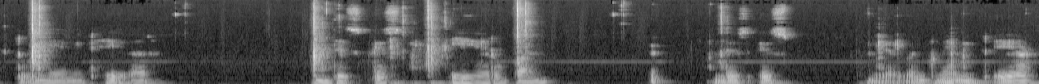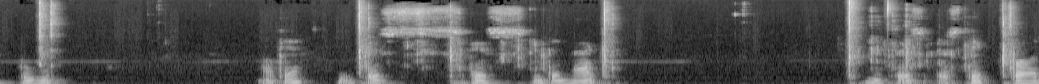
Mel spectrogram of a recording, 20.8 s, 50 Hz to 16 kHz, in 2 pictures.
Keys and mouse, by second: 0.3 Return, 3.1 Return, 3.5-4.6 typing, 6.1 d, 7.0 Return, 8.3-10.1 typing, 10.8 Return, 11.8 d, 13.9 Return, 14.6-16.2 typing, 16.4 Return, 18.9 Return, 19.0-20.5 typing.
